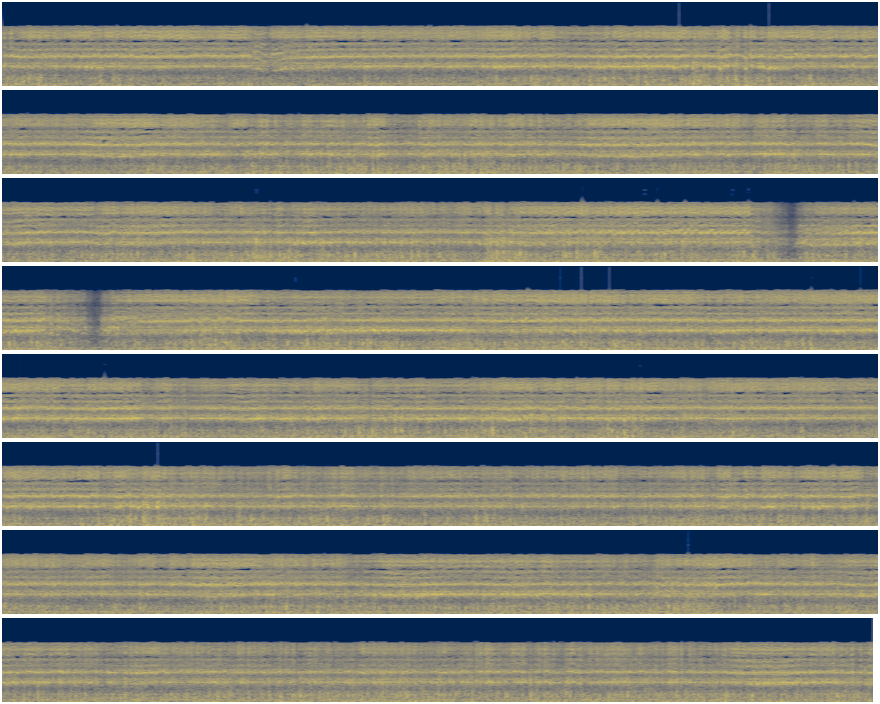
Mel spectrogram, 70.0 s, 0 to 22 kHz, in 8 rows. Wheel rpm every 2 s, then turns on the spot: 230, 200, 230, 230, 230, 220, 240, 230, 230, 230, 230, 210, 150, 130, 210, 230, 230, 230, 230, 230, 230, 230, 240, 230, 230, 230, 240, 230, 220, 230, 230, 230, 230, 230, 230.
none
